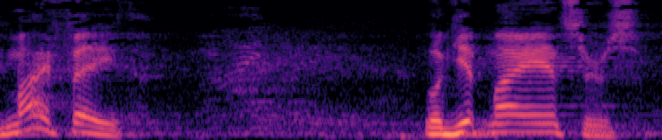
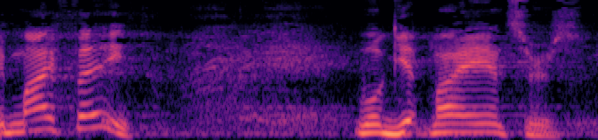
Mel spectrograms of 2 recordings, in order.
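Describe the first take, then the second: First: It is said in a calm, ordinary voice. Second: It is said loudly and with strong conviction. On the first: "Say this with me" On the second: "Say it again like you mean it"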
